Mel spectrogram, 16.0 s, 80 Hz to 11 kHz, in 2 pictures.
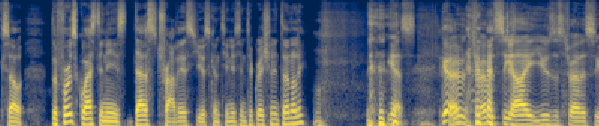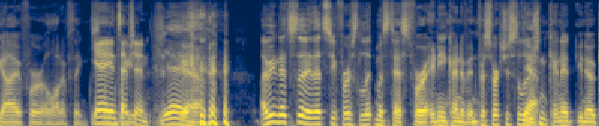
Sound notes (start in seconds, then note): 4.8 chuckling; 9.8 laughs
